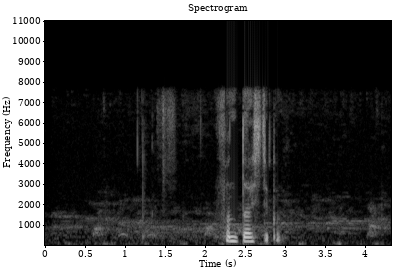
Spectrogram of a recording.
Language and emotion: Russian, neutral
